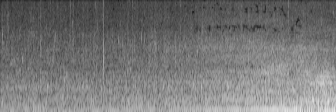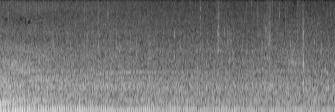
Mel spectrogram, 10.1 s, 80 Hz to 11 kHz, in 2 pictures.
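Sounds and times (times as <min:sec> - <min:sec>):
small stream running: 0:00.0 - 0:10.0
motor engine passing by: 0:02.1 - 0:09.7.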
